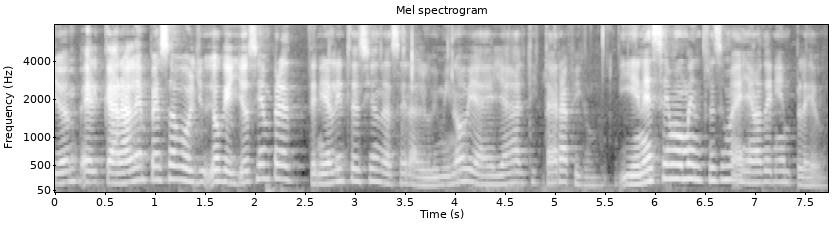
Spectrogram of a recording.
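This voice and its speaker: Over noticeable background noise, a man speaks at a very fast pace with hardly any pauses. His pitch is high, with ordinary pitch variation. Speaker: YouTube film reviewer. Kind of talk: casual interview.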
